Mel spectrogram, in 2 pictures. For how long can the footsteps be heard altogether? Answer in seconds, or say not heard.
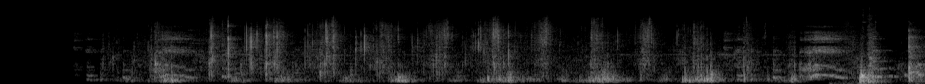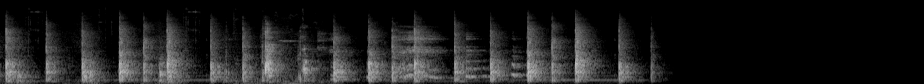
12 s.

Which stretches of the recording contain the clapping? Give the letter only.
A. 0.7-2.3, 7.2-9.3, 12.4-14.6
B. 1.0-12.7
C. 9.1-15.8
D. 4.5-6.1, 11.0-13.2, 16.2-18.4
C.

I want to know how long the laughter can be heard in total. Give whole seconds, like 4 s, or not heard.
6 s.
